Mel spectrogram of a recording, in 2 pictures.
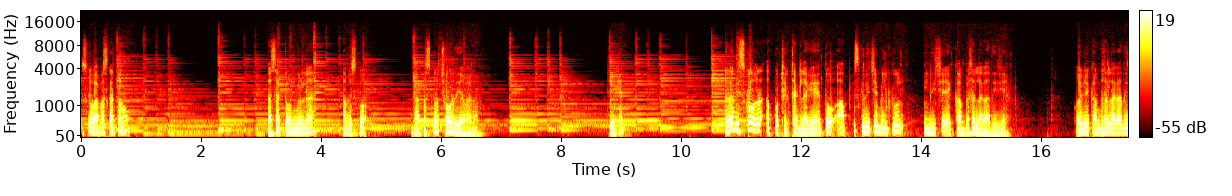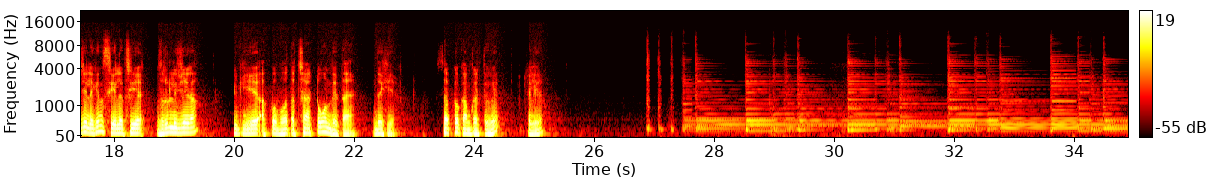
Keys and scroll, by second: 11.2 space, 24.8 space.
